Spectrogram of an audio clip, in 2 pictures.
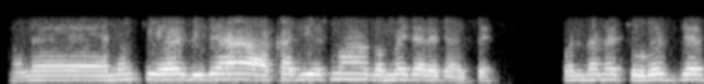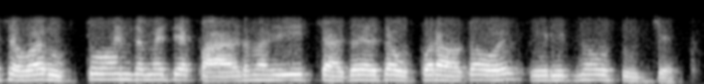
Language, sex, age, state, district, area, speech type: Gujarati, male, 18-30, Gujarat, Ahmedabad, urban, conversation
